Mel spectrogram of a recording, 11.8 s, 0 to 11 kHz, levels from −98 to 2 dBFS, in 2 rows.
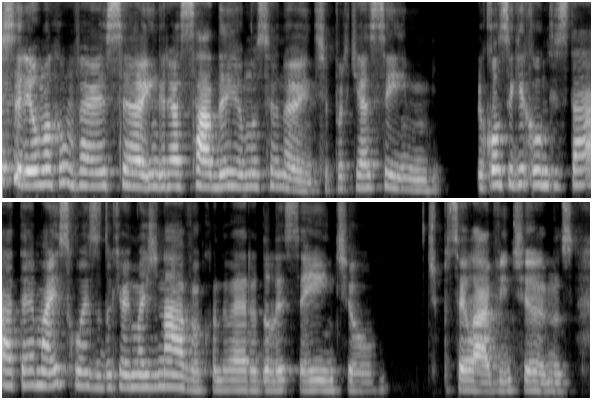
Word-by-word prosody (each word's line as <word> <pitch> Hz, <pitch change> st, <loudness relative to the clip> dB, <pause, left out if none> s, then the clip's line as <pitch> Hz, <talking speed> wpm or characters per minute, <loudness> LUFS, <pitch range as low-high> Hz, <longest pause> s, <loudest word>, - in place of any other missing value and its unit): seria 240 Hz, -3 st, +7 dB
uma 255 Hz, +1 st, +2 dB
conversa 235 Hz, -3 st, +3 dB
engraçada 215 Hz, 0 st, +5 dB
e 230 Hz, -, -3 dB
emocionante. 210 Hz, -8 st, -3 dB
Porque, 195 Hz, +1 st, -11 dB
assim, 185 Hz, -5 st, -3 dB, 0.4 s
eu 205 Hz, -, -8 dB
consegui 250 Hz, +1 st, +3 dB
conquistar 240 Hz, -1 st, 0 dB
até 235 Hz, +1 st, -6 dB
mais 240 Hz, +2 st, +1 dB
coisa 225 Hz, -4 st, -6 dB
do 205 Hz, +1 st, -9 dB
que 205 Hz, -, -8 dB
eu 210 Hz, -, -1 dB
imaginava, 205 Hz, -4 st, -1 dB
quando 160 Hz, +1 st, -13 dB
eu 165 Hz, -, -10 dB
era 160 Hz, 0 st, -4 dB
adolescente 160 Hz, 0 st, -6 dB
ou, 150 Hz, 0 st, -12 dB, 0.5 s
tipo, 485 Hz, -1 st, -13 dB
sei -, -, 0 dB
lá, 150 Hz, -2 st, +3 dB
20 155 Hz, +2 st, -8 dB
anos. 140 Hz, -2 st, -5 dB
210 Hz, 145 wpm, -26 LUFS, 160-235 Hz, 0.5 s, seria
